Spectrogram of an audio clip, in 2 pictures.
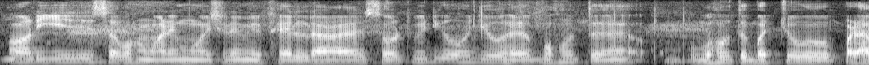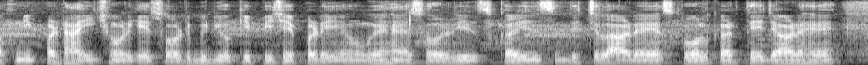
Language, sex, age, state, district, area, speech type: Urdu, male, 18-30, Bihar, Saharsa, rural, spontaneous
